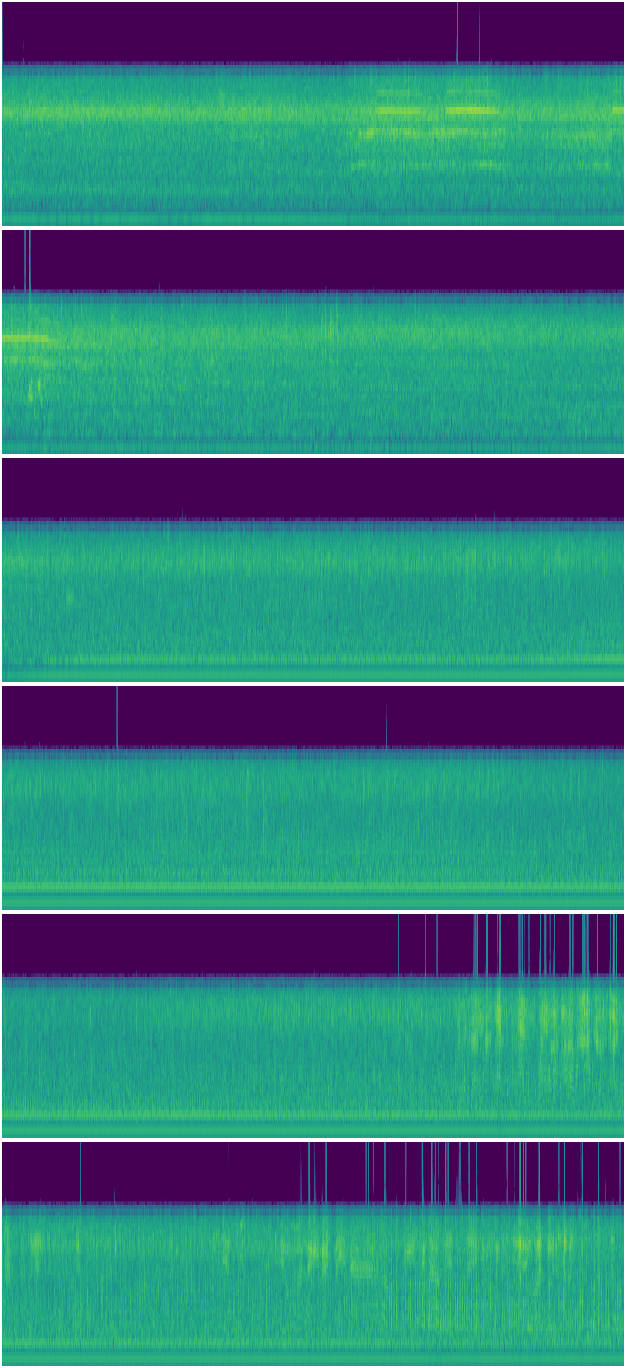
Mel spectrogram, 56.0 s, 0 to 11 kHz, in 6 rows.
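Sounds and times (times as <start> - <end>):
light aircraft engine droning: 0.0 - 55.9
crackling: 0.3 - 17.0.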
